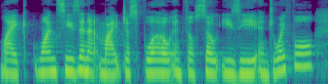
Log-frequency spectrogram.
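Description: In a very clean recording with a silent background, a woman speaks at a moderate pace in a plain, everyday voice, medium in pitch with fairly even intonation. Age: 20s. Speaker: boutique owner. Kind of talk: interview.

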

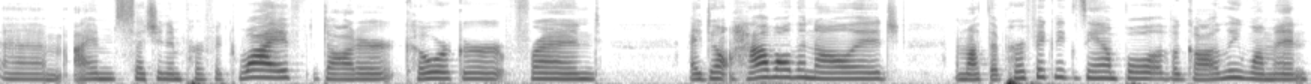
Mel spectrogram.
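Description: Speech comes at a moderate pace with an American accent and fairly even intonation. The recording is very clean, with a silent background. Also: woman, fairly high pitch for a woman. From California. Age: 20s. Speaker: podcast host, Bible teacher. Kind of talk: casual faith talk monologue.

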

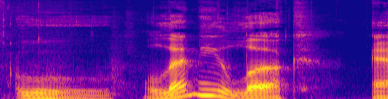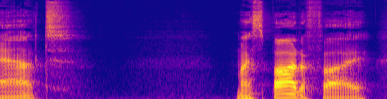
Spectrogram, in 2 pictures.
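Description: A man with an American accent speaks at a very slow pace, his fairly low pitch showing ordinary variation. He leaves long, frequent pauses in a very clean recording with a silent background. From Philadelphia, US. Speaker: musician, drummer and songwriter. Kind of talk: casual interview chat.

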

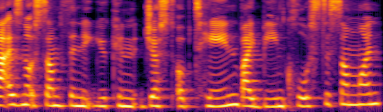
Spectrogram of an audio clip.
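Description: A woman with a Scottish accent and a bright, sharp tone at a moderate pace, in a very clean recording with a silent background. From Scotland. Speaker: empowerment coach and podcast host. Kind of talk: casual solo podcast monologue. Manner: hesitant, many filler words.

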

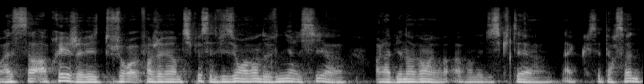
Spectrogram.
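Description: A man with a medium-pitched voice speaks very fast in a monotone, flat delivery, his tone dark, mellow and somewhat breathy. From southwest France (Pau). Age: 20s. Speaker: e-commerce entrepreneur. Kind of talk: interview.

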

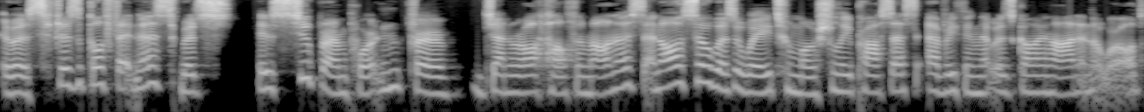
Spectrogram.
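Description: Talking at a very fast pace, a woman keeps a medium pitch, ordinary pitch variation and very even loudness. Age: 40s. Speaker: quilter. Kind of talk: casual chat.

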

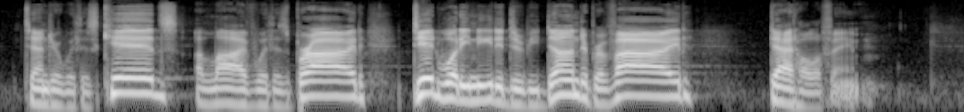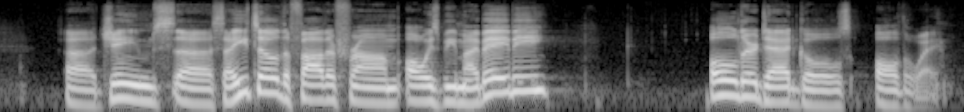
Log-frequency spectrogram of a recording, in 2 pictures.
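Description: A man's fairly high, lively voice at a fairly slow pace, with big swings in loudness and long, frequent pauses, in a very clean recording with a silent background. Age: 40s. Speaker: podcast host. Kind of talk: casual monologue. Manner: casual, with filler words.

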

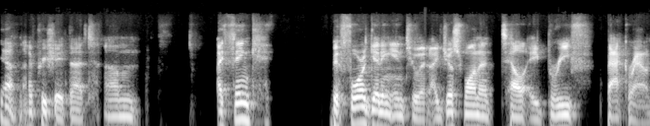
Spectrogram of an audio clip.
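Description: A man with an American accent speaks at a very slow pace in a very deep, low pitch, leaving long, frequent pauses. His intonation is lively, and the background is quiet. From New York City (Queens). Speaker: psychologist and safety trainer. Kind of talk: interview.

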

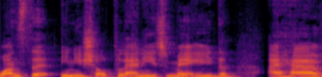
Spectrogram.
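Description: In an Italian accent, a man with a fairly high pitch speaks at a fairly slow pace, his pitch swinging very widely, on a very clean recording with a silent background. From Italy, Veneto near Venice. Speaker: sports nutritionist. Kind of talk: interview.

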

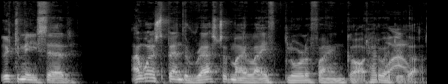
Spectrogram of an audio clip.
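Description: Talking very fast, a man speaks with a Northern Irish accent. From Northern Ireland, near Belfast. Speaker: pastor. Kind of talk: interview conversation.

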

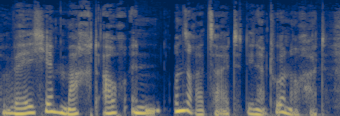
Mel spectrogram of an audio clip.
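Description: The voice has a dark, mellow tone and is somewhat breathy, moving at a moderate pace. The sound is dry and close, with no echo. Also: woman. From northern Lower Saxony, Germany. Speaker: podcast host. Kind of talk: casual chat.

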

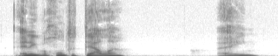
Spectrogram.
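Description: At a very slow pace, a medium-pitched man speaks in a very clean recording with a silent background and a dry, close sound with no echo. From Netherlands, Wormerveer (North Holland). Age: 40s. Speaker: hypnotist and author. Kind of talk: casual interview chat. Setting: his home man cave.

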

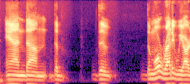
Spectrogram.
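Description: Over a very clean recording with a silent background, a man with a Texan accent speaks at a fairly slow pace. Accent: Texan American English. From Texas, Arlington (Dallas-Fort Worth area). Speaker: youth pastor. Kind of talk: casual chat.

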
